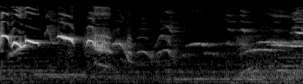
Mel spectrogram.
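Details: Caged white-rumped shama singing hard as a home-kept fighter: two bright slurred whistles open, then softer warbling notes fading into quiet, thin sustained tones and faint background hum.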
